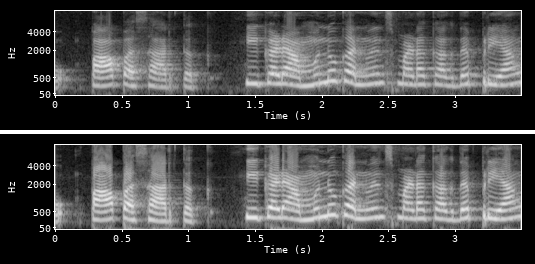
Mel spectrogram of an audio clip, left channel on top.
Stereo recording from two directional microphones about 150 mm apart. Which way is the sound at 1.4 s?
30° right (ahead or behind).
